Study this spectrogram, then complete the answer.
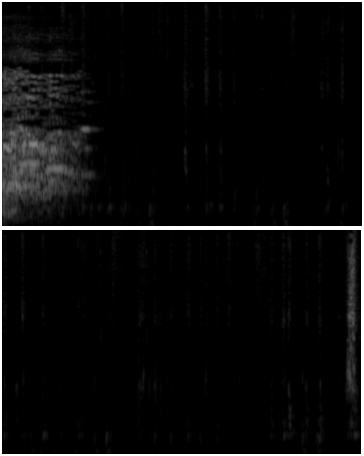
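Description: A pen scratches and taps on paper up close.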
